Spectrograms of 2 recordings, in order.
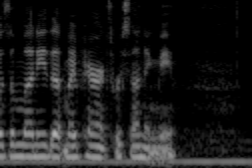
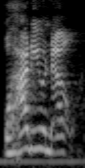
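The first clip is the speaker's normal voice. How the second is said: louder, higher, sceptical roommate's comeback; challenging retort; 4 semitones higher, 8 dB louder, faster than usual. Retold or imitated. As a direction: throw the question back sharply, imitating her. Roommate challenges her miscarriage claim.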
